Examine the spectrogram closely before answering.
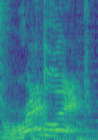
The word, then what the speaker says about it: Redlich: wait wait wait wait did you just say gorman redlich yes it's red lick potato pudding dingus you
